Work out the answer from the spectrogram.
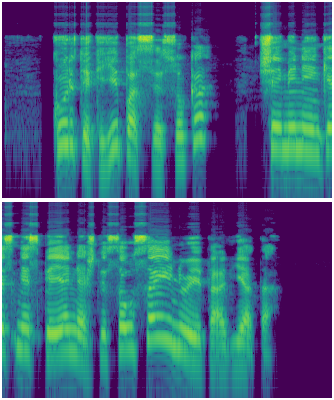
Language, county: Lithuanian, Telšiai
